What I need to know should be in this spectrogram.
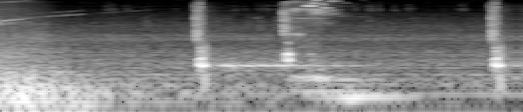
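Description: Short electronic clicks sound now and then.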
